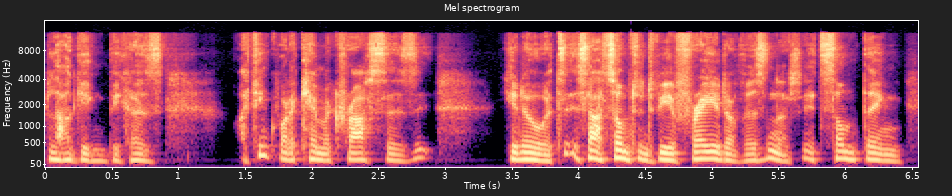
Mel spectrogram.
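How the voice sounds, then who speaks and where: A man's voice: mid-range voice, a little fast, darkish tone, slightly rough, dry recording, studio quality. A man giving informal closing announcements as a webinar organiser.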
